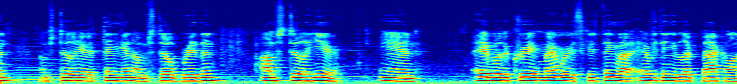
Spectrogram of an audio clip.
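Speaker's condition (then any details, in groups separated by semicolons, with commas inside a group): ALS; leg onset, speech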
